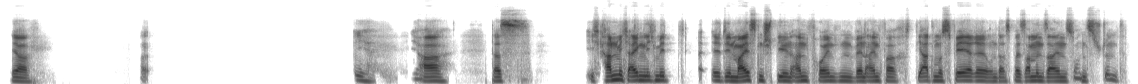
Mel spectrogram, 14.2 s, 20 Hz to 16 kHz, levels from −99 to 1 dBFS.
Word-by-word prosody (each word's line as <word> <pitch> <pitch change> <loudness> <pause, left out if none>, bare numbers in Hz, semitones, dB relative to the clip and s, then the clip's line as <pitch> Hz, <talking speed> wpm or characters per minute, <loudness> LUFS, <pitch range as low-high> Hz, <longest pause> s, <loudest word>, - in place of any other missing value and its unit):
Ja. 115 -4 +1 1.4
A - - -16 2.6
J 135 -6 -10 0.5
ja, 125 -2 0 0.5
das 125 -1 +2 0.7
Ich - - -6
kann 135 +3 +4
mich 165 -3 +1
eigentlich 145 0 +2
mit, 145 -2 -2 0.5
äh, 140 -2 -3
den 130 -1 +1
meisten 135 +3 +4
Spielen 130 -2 +1
anfreunden, 130 0 -3
wenn 125 0 +1
einfach 125 -2 -4
die - - -3
Atmosphäre 135 0 +2
und 120 0 -8
das 120 -1 -4
Beisammensein 125 -1 -1
sonst 125 +1 -3
stimmt. 155 -7 -12
130 Hz, 100 wpm, -24 LUFS, 125-135 Hz, 2.6 s, kann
